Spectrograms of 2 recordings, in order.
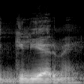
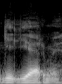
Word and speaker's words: Guilherme: Guilherme is hard to pronounce. It has like the LH. Yeah. LH. So it's like yeah. It's like don't have like this kind of sound in English.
